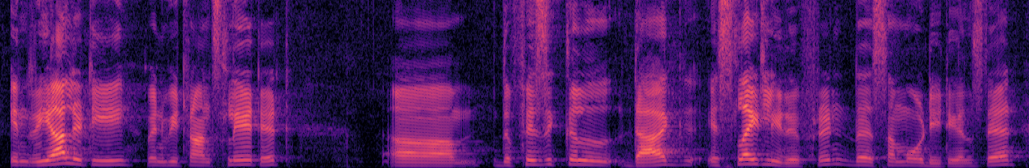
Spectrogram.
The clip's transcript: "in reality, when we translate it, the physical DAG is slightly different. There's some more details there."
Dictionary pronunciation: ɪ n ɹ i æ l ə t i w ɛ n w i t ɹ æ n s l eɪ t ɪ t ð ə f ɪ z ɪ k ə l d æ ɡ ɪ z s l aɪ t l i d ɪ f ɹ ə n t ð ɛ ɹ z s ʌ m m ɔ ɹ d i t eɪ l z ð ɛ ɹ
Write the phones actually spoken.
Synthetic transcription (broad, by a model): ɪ n ɹ i æ l ə t i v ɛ n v i t ɹ æ n s l eɪ t ɪ t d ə f ɪ z ɪ k ə l d æ ɡ ɪ z s l aɪ t l i d ɪ f ɹ ə n t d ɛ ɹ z s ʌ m m ɔ ɹ d i t eɪ l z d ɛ ɹ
